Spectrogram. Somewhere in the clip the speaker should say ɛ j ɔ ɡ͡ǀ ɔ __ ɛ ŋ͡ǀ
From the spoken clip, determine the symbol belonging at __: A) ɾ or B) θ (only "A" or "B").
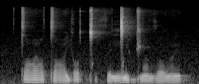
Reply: B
